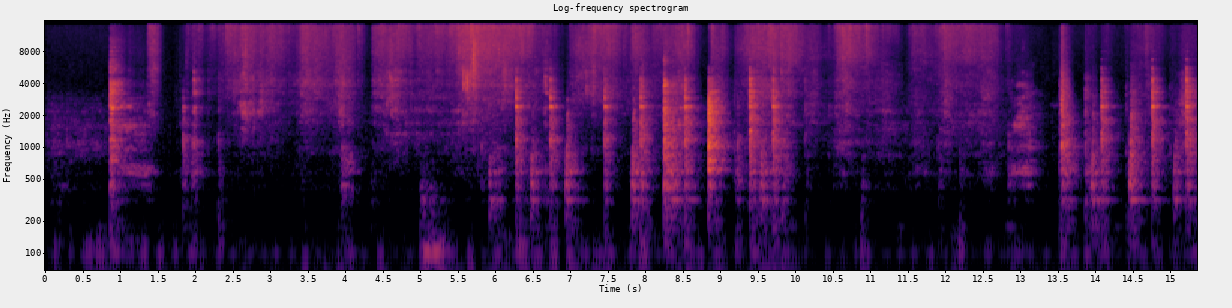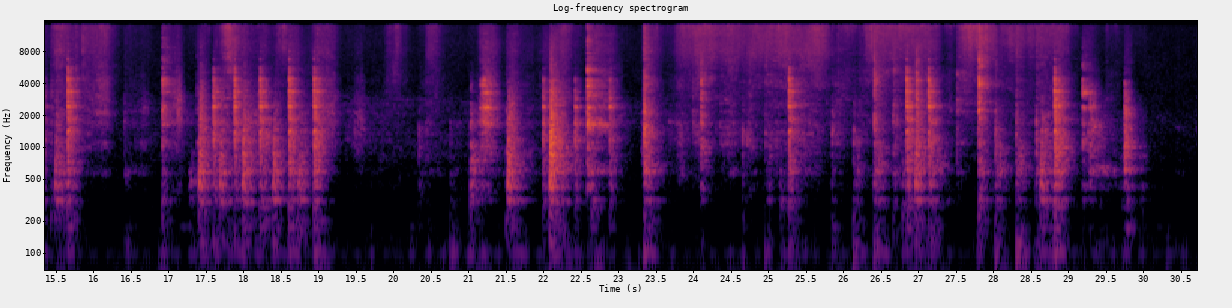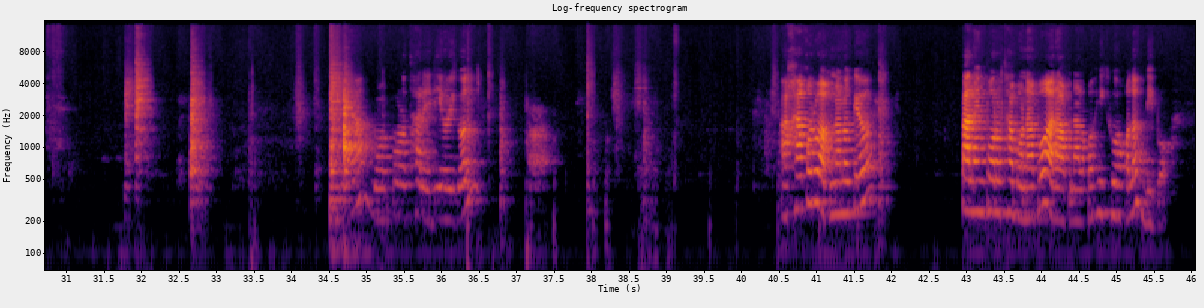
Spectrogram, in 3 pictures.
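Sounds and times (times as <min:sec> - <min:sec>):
metal spatula scraping a pan: 0:00.8 - 0:30.0, 0:30.7 - 0:31.1, 0:31.7 - 0:33.0.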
